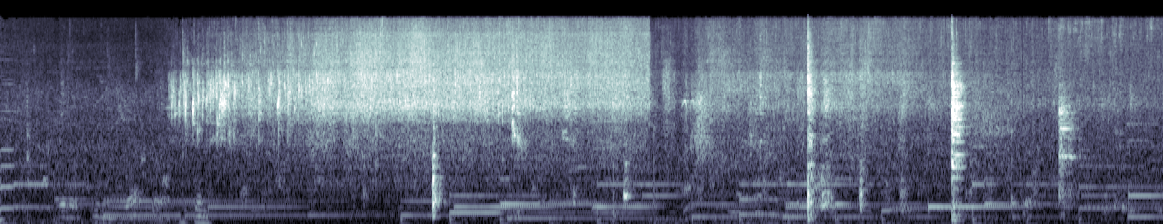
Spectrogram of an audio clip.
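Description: Mashed tempe and chilli sambal sizzling in an aluminium wok as it is stir-fried with a metal spatula. The sizzle starts suddenly about two seconds in and is loudest for the next few seconds. After that the spatula knocks and scrapes against the pan a few times.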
